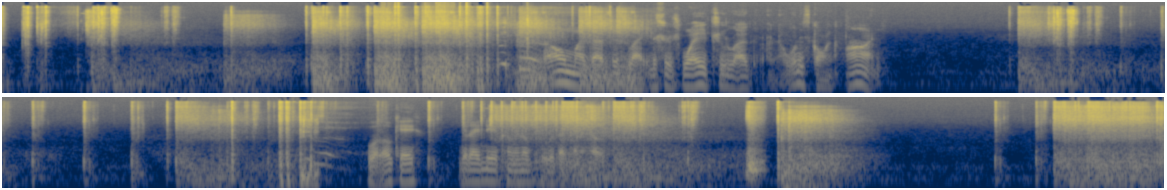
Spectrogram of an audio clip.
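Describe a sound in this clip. Automatic gunfire rattles in quick bursts.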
